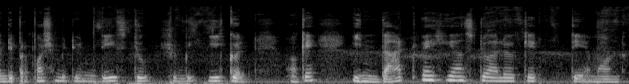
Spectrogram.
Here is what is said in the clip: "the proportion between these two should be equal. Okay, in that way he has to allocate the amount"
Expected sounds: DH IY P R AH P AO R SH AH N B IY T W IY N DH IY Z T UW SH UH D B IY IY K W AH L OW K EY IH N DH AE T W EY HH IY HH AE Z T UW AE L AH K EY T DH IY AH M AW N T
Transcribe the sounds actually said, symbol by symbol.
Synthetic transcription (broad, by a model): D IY P R AH P AO R SH AH N B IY T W IY N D IY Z T UW SH UH D B IY IY K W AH L OW K EY IH N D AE T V EY HH IY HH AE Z T UW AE L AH K EY T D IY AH M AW N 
